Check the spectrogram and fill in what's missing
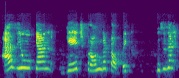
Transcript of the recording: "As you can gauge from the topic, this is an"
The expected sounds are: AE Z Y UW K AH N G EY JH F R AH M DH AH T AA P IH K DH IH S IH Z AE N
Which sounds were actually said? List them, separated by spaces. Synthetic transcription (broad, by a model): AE Z Y UW K AH N G EY JH F R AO M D AH T AA P IH K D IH S IH Z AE N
